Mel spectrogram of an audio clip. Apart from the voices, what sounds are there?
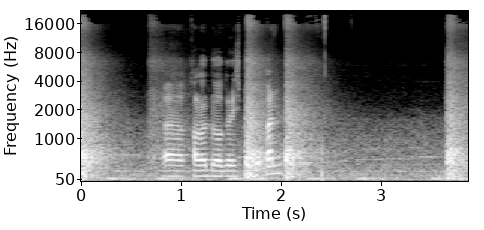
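firecrackers going off outside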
